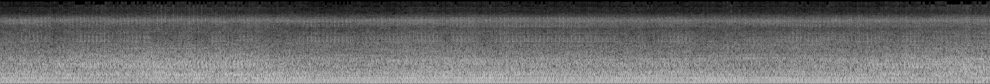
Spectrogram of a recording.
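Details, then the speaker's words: John Deere JS63 self-propelled mower, Briggs & Stratton 6.5 engine, free curbside pick, garage-kept, started first pull: constant high buzzing note at steady speed, no surging or sputtering; runs cleanly, self-propulsion works, only handles loose. "can you believe that guys it started up on first pull and the self-propulsion works just fine this thing runs fine"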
